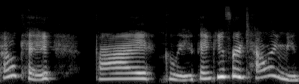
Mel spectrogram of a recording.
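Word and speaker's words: bejgli: Dainty's fine, but it's pronounced Baigli. It's a Hungarian word. Okay. Baigli.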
